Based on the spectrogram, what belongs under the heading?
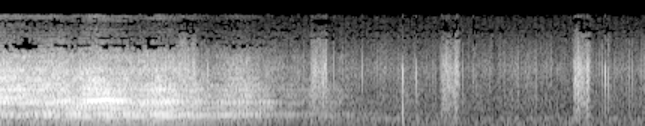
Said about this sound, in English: But listen. I hear. It sounds like a plane. You're right, Betsy. It is a plane. It's a black one.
